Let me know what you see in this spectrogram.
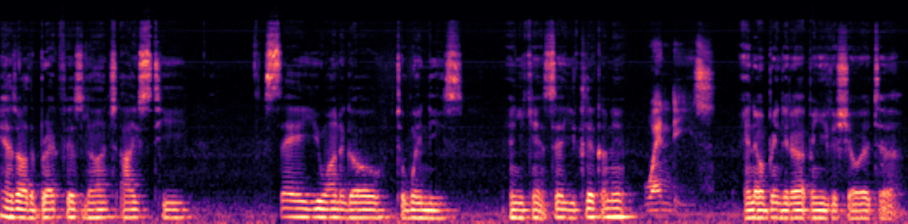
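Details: Adult male speaker; Normal speech.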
